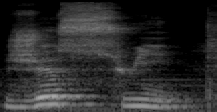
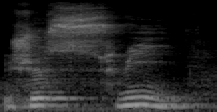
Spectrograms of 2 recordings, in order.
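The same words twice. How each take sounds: The two takes are said the same way.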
